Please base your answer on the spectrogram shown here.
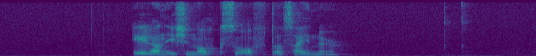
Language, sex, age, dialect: Faroese, female, 15-35, Norðurstreymoy/Eysturoy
